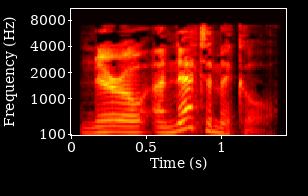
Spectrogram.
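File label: "neuroanatomical", British English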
